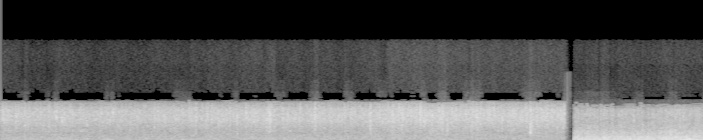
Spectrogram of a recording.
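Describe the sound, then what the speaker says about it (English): Torrential rain and wind from Hurricane Ivan in Gulf County, a dense, loud, steady roar of downpour that holds throughout with one brief dropout near the end. "The weather is torrential here in Gulf County."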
